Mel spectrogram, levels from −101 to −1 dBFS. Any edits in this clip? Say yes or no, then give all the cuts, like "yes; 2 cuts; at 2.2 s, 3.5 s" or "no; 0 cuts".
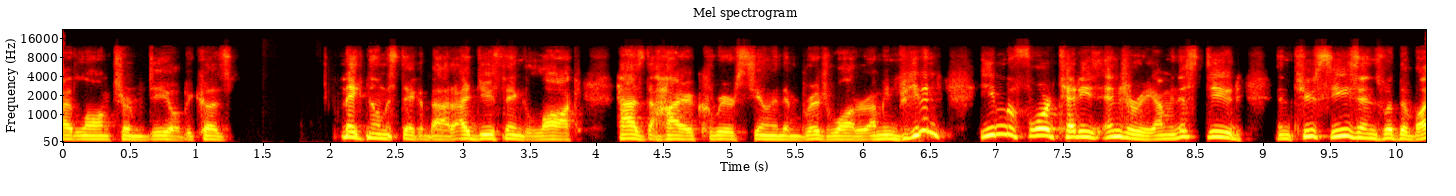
no; 0 cuts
